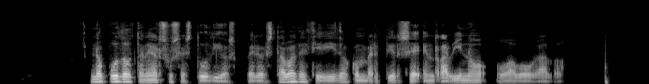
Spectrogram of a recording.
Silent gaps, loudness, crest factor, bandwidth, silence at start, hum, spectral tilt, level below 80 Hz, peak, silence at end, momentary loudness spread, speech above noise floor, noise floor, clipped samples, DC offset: none; -21 LUFS; 20 dB; 8 kHz; 0.9 s; none; -5.5 dB/octave; -50 dBFS; -2 dBFS; 0.4 s; 10 LU; 57 dB; -77 dBFS; under 0.1%; under 0.1%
